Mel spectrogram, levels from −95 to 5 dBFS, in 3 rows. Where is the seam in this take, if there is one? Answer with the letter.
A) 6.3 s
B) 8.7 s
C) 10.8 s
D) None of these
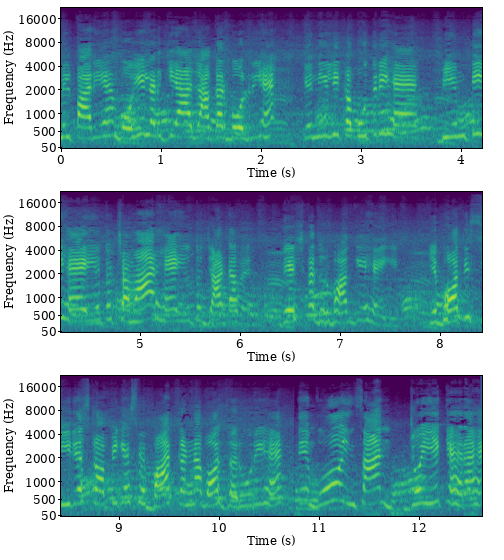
C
